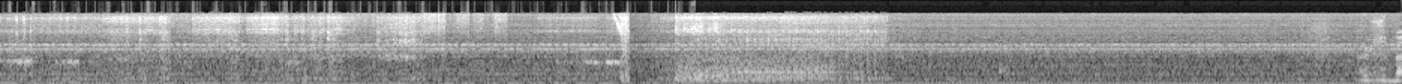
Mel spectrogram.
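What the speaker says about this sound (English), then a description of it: "I'm going to turn this piece of clear acrylic to make the finial." Clear acrylic being turned on a lathe for a finial, a scraping, rubbing hiss from the tool against the spinning piece, with a louder rougher burst midway before settling back to a steady whir.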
